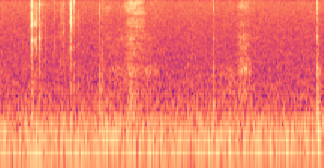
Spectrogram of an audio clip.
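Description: Faint taps and short scratching strokes of a stylus writing on a tablet, a few separate strokes over the couple of seconds.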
